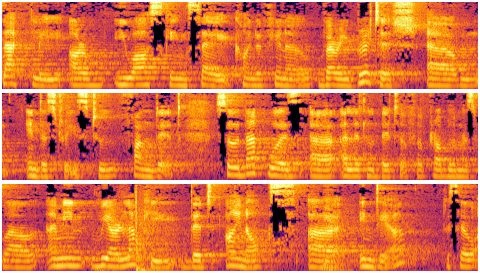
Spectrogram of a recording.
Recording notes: KiSSiT (Kingston Shakespeare Seminar in Theory) Work-in-Progress session. Held on the 14th of April at the Rose Theatre Kingston.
